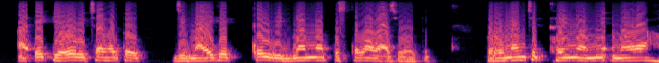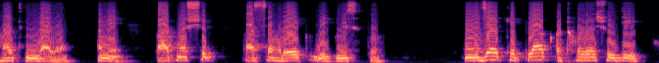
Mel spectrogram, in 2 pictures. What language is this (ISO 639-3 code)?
guj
